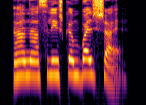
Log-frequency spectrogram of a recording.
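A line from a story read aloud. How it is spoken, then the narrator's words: Bark. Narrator (Russian): рявкнула Сен-Клер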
